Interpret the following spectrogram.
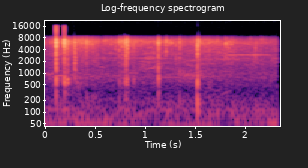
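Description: Padded LARP swords striking each other and the shields in free sparring. A quick cluster of sharp knocks comes right at the start, then scattered single hits, the sharpest about a second and a half in.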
